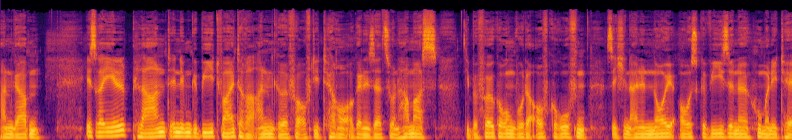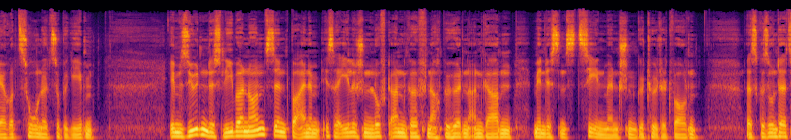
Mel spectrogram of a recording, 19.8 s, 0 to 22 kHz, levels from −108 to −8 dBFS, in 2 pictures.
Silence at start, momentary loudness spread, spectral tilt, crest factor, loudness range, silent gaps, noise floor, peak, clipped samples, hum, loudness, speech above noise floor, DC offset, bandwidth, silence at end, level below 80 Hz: 0 s; 8 LU; -4.5 dB/octave; 16 dB; 3 LU; none; -46 dBFS; -6 dBFS; under 0.1%; none; -22 LUFS; 25 dB; under 0.1%; 16.5 kHz; 0 s; -40 dBFS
